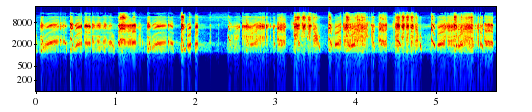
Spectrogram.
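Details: Naga Merah swiftlet sound played to attract swiftlets into nest sites: harsh, high, buzzy chattering in rough bursts of about half a second, with brief gaps and no low-pitched sound.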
